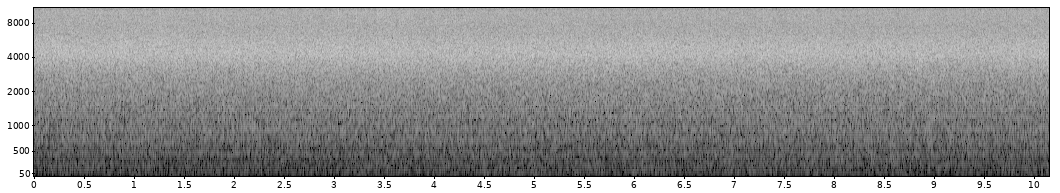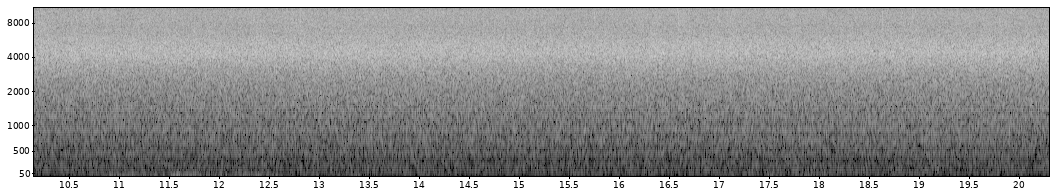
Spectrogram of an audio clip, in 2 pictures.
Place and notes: Borek, Wroclaw, Poland - Summer storm, gentle rain on Jaworowa 39
Gerard Nerval, Chimery
sonet ostatni : Złote wersy (Vers dorés)
przekład Anka Krzemińska [Anna Sileks]
Ach cóż! Wszystko jest wrażliwe!
Pitagoras
Człowieku ! Wolnomyślicielu ! - sądzisz, żeś jeden myślący
W świecie tym, gdzie życie w każdej rzeczy lśniące :
Od sił coś opanował twa wolność zależny
Lecz Wszechświat twoje znawstwa głucho sponiewierzy.
Szanuj w bestii jej siłę działająca :
W każdym kwiecie jest dusza w Naturze wschodząca ;
W metalu jest ukryta miłości misteria :
Wszystko jest wrażliwe ! I mocy z bytu twego pełne !
Strzeż się w ślepym murze szpiegującego wzroku :
Przy każdej materii słowo krąży boku ...
Nie wymuszaj jej służby obojętnym celom !
Często w mrocznym bycie Bóg ukryty mieszka ;
I jak narodzone oko pokryte jest rzęsami
W łupinie czysty duch wzrasta wzmocnionej kamieniami !
Vers dorés
Homme ! libre penseur - te crois-tu seul pensant
Dans ce monde où la vie éclate en toute chose :
Des forces que tu tiens ta liberté dispose
9 August 2013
